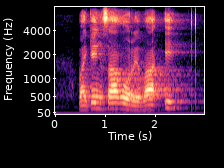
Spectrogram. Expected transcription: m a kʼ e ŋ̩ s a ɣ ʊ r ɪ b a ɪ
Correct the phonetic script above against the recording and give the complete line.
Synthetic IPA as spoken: b a kʼ e ŋ̩ s a ɣ ʊ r ɪ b a ɪ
